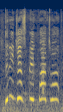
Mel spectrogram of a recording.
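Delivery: stunned, high-pitched double take; astonished reaction. Retold or imitated. Woman overhearing a passer-by's patois, astonished. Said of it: "And I was like".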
